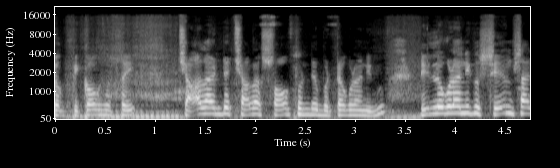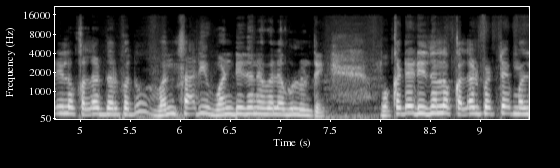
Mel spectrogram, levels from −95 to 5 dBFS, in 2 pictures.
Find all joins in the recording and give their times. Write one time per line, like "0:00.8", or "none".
none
